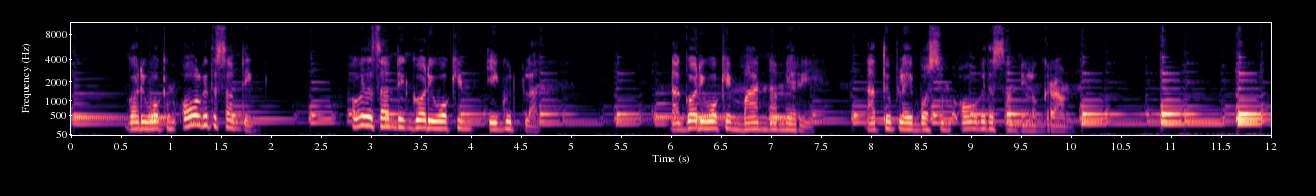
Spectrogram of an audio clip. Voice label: tok pisin; png nt drama; can god forgive me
